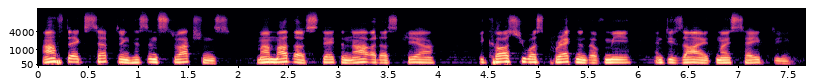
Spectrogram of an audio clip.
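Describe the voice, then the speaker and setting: A man playing a devout, fearless young prince in a dramatic reading, speaking with calm, earnest wisdom. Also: a little high, lightly acted. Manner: earnest, measured preaching. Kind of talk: dramatic scripture reading on stage. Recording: long hall reverb.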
